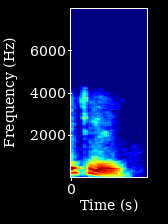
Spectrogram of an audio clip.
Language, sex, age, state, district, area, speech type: Hindi, male, 18-30, Uttar Pradesh, Mau, rural, conversation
